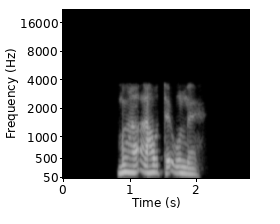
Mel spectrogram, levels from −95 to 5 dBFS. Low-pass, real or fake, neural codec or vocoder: 3.6 kHz; fake; codec, 16 kHz, 4 kbps, X-Codec, HuBERT features, trained on general audio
